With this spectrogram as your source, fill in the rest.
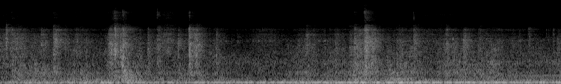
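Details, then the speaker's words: Chamberlain RJO20 wall-mount direct-drive garage door opener, newly installed, opening after the lock bolt unlatches: a low, even motor hum with a few soft door rattles and no grinding or straining, very quiet; normal operation while opening. "I don't know if y'all can tell how quiet that is, but that is by far the quietest garage door opener I've ever heard."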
